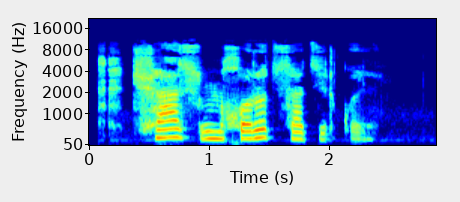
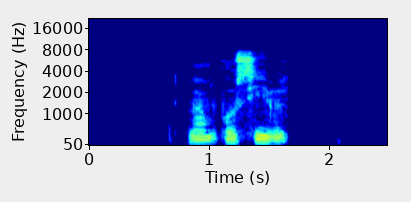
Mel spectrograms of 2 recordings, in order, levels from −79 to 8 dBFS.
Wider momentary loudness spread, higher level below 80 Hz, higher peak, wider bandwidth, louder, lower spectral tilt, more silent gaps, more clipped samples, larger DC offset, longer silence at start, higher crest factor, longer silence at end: first, 18 LU vs 13 LU; first, -68 dBFS vs -78 dBFS; first, 0 dBFS vs -18 dBFS; first, 11.5 kHz vs 8.2 kHz; first, -18 LUFS vs -33 LUFS; about the same, -3 dB/octave vs -3.5 dB/octave; neither; neither; neither; second, 0.05 s vs 0.8 s; about the same, 20 dB vs 20 dB; second, 0.55 s vs 0.85 s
